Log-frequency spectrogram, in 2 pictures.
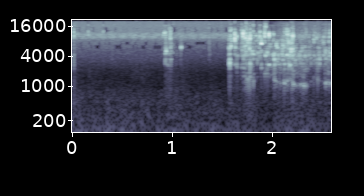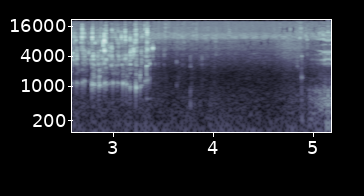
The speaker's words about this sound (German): Und dann ist es einfach Zeit für Gänsehaut. Ich gieße jetzt den Wodka auf den Babybrei.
